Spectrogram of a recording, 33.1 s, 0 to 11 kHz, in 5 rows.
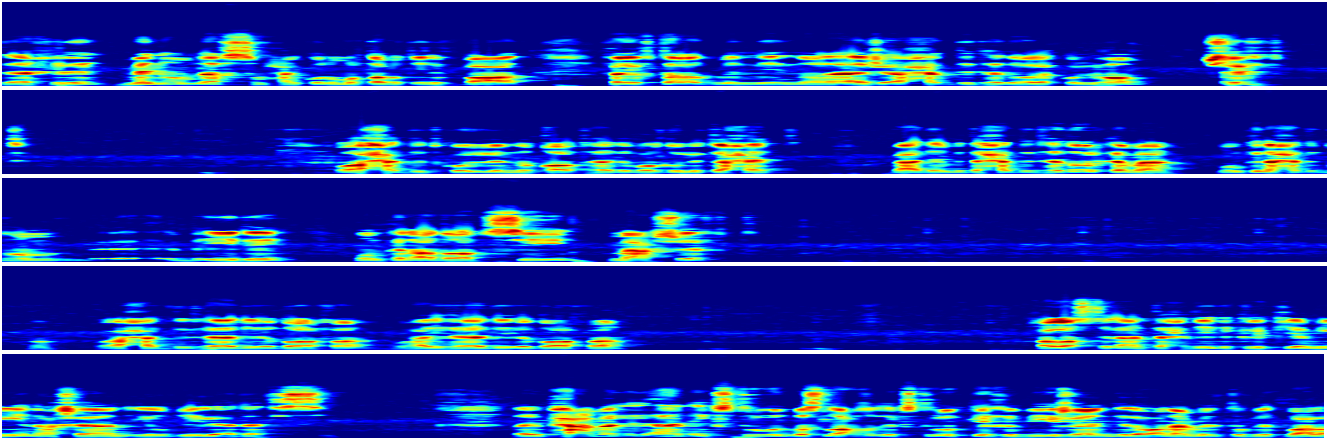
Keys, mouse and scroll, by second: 4.7 click, 8.3-11.3 shift+drag, 15.8 c, 30.3 e.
